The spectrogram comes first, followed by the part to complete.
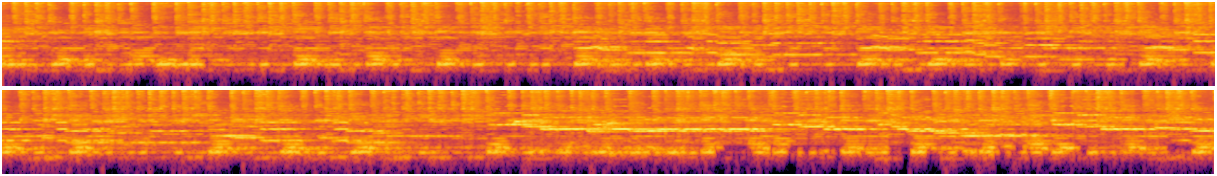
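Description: Live duo of flute and berimbau: the berimbau's string is struck with a stick in a steady rhythmic pattern of low twanging notes under a flute melody. About two-thirds of the way through, the flute's line comes in louder and higher.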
